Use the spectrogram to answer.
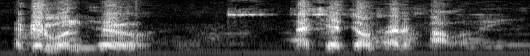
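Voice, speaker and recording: A man playing a tough, wry American Secret Service agent with a husky voice, in old-time radio style on a vintage recording. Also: fairly low pitch, fairly quick, close to an everyday voice, low-quality recording. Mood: wry, guarded.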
